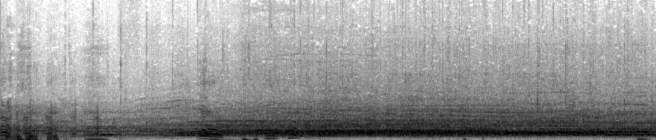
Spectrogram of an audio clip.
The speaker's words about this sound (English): So they don't just cheer. It's all right, I love these people. They cheer.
